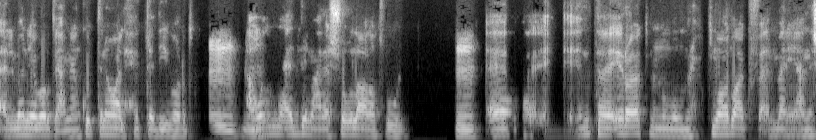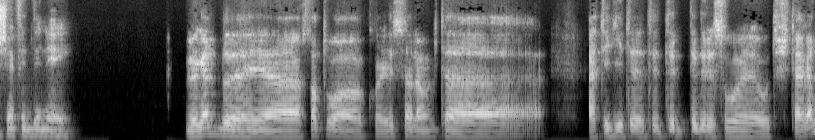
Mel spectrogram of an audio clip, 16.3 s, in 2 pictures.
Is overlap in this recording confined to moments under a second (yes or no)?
yes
